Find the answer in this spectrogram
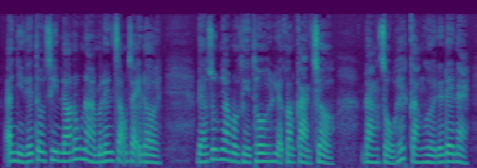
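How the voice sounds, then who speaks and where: A rude, hot-tempered young man snapping back fast and insolently, as a woman narrator voices him. The tone is low and mellow, while the delivery is sharp and quick. The reading is dry and close to the mic. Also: fairly even intonation, no echo, lightly acted. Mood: defiant angry.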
